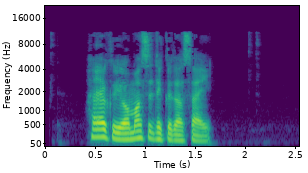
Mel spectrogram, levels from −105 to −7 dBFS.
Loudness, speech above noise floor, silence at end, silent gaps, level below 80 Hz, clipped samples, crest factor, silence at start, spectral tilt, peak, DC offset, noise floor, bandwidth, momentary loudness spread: -25 LUFS; 53 dB; 0.9 s; none; -64 dBFS; under 0.1%; 18 dB; 0.45 s; -6 dB/octave; -8 dBFS; under 0.1%; -76 dBFS; 11.5 kHz; 12 LU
